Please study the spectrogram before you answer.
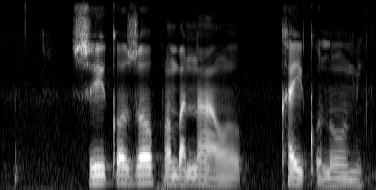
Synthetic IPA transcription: ʂikʼɔzʷɔɸambanaɦɔ | kʰaikʼɔnoːmi

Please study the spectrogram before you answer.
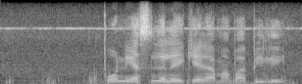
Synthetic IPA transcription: pʼonɪjasɪlɛlɛkʼɛlamabapʼilɪ

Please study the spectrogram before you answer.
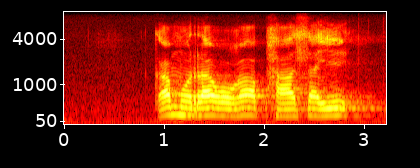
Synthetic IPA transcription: kʼamʊraɣʊɣapʰaɬaɪ

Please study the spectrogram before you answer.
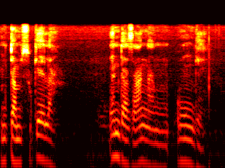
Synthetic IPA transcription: m̩d̥ʱam̩sukʼɛla | ɛndʱazaŋauːŋɡʱɛ

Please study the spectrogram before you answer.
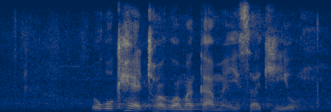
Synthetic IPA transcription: uk̬ʼukʰɛtʰwak̬wamaɡ̥ʱamaisakʰiːwɔ̰

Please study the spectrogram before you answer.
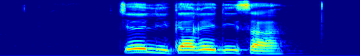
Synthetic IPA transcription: t͡ʃʼelikʼaɣedisa

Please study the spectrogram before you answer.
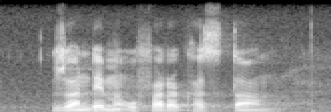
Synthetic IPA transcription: zʷandɛmɛʔufaɾakʰasi̥tʼaːma

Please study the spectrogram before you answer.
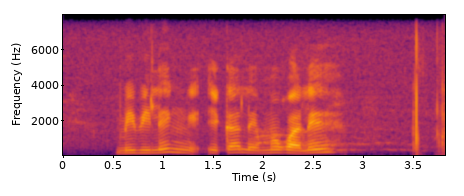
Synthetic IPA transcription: mɪbileŋ̩ɪkʼalɪmʊɣwalɪ

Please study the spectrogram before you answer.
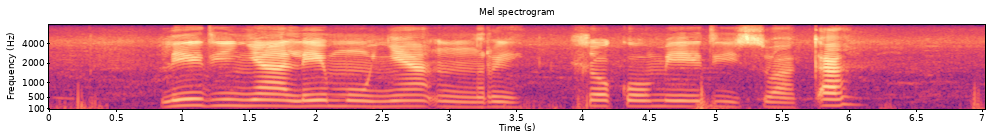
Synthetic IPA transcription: lɪdiɲalɪmʊɲaŋ̩ːrɪɬɔkʼomediswakʼa

